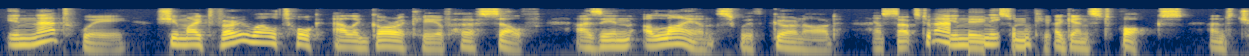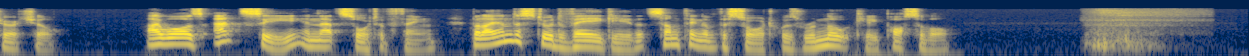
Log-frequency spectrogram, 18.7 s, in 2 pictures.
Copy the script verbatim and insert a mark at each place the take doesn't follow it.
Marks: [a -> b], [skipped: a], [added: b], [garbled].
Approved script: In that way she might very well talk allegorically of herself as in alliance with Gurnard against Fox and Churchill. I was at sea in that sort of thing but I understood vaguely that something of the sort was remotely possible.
In that way she might very well talk allegorically of herself as in alliance with Gurnard [garbled] against Fox and Churchill. I was at sea in that sort of thing but I understood vaguely that something of the sort was remotely possible.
